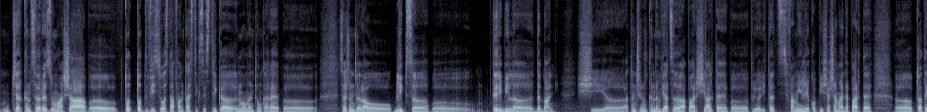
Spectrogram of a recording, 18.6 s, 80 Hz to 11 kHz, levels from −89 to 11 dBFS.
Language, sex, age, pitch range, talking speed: Romanian, male, 20-39, 90-110 Hz, 125 wpm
